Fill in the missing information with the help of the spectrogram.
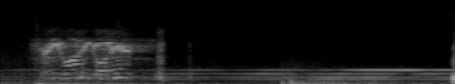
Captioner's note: radio chatter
